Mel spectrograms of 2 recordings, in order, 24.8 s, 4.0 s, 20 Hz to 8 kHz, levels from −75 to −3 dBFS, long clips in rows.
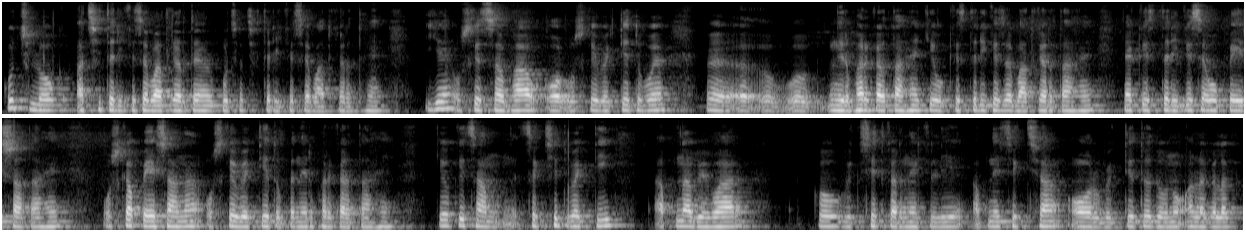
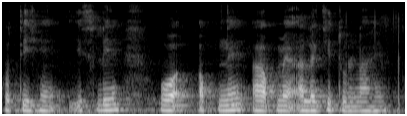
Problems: none marked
